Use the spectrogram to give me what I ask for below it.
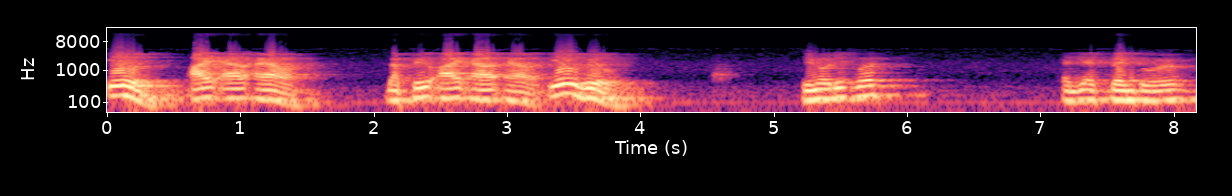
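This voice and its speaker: Speaking at a very slow pace with long, frequent pauses and ordinary pitch variation, the voice carries a strong Thai accent amid noticeable background noise and audible room echo. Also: man, medium pitch for a man. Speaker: Buddhist monk and meditation teacher. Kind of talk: meditation lecture. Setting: meditation centre. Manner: halting.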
